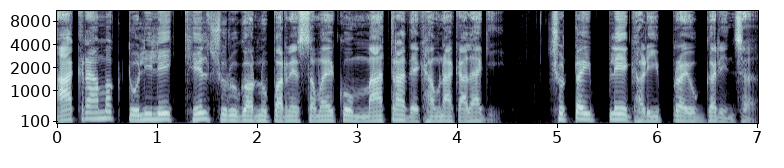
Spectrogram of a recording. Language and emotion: Nepali, neutral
